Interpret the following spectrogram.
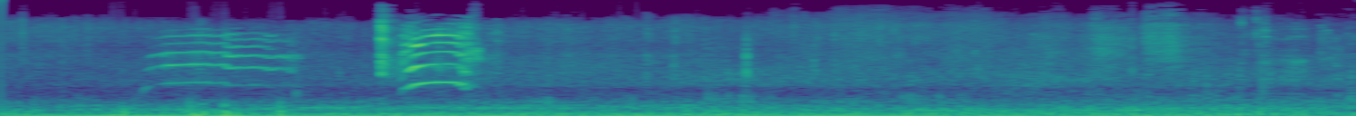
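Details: Stray cats meeting in the evening: two meows in quick succession, the first longer and wavering, the second short and rising then falling, followed by steady low rumbling ambient noise.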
